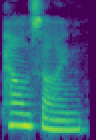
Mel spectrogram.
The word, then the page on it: pound sign: American English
